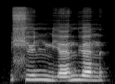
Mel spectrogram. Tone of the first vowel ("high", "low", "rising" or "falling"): high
